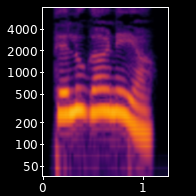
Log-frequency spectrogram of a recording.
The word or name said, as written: ತೆಲುಗಾಣೆಯ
